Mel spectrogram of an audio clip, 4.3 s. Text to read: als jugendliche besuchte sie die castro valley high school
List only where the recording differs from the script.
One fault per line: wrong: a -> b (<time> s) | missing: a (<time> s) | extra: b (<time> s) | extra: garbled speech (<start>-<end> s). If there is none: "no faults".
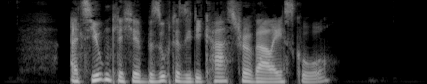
missing: high (2.8 s)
